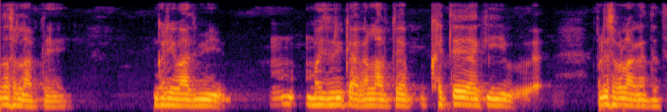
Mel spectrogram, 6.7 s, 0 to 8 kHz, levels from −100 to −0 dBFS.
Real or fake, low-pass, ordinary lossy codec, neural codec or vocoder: real; 7.2 kHz; Opus, 64 kbps; none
